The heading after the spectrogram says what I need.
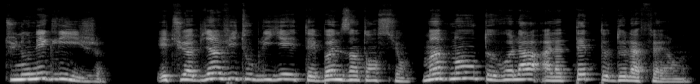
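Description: A woman reading a storybook and voicing an arrogant male rooster with a shrill voice who lectures the pig. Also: animated, measured pace, a little mellow, close to an everyday voice. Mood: lecturing. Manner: preachy, lecturing.

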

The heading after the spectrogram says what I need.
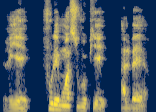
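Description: A man's voice: sits low, animated, slow, a little mellow. A man voicing a young kept woman who begs her lover, plaintive and imploring.

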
